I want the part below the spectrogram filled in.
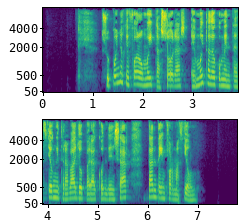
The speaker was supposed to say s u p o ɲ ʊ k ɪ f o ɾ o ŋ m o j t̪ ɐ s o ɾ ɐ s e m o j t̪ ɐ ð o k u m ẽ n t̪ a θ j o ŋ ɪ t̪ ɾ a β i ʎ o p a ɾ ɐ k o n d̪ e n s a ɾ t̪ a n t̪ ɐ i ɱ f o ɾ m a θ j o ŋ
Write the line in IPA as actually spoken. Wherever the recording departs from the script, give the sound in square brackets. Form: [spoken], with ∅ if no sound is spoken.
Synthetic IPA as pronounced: s u p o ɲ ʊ k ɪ f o ɾ o ŋ m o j t̪ ɐ s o ɾ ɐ s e m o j t̪ ɐ ð o k u m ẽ n t̪ a θ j o ŋ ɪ t̪ ɾ a β [a] ʎ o p a ɾ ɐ k o n d̪ e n s a ɾ t̪ a n t̪ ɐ i ɱ f o ɾ m a θ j o ŋ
